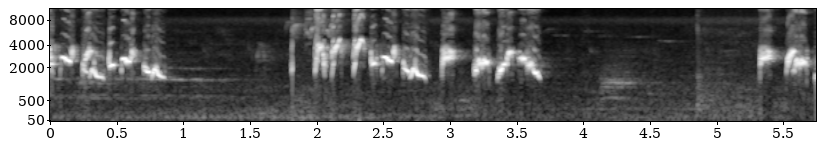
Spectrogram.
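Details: Thai training recording of a red-whiskered bulbul for the doubled 'berl' song: three dense phrases of quick, rolling, slurred whistles, the middle one long and doubled, with brief pauses between.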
